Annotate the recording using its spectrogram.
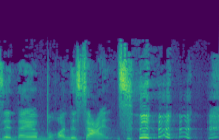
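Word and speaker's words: سعد: name in our society because it's spelled S-A-D, said, you know. So it's not a common name, but it's Sa'ad. Sa'ad is Sin Ain Dal. Sa'ad. Huh? Yeah. Happiness. It's not sad.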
